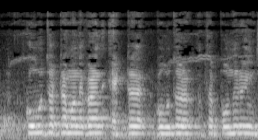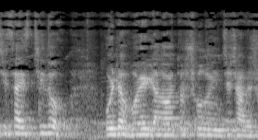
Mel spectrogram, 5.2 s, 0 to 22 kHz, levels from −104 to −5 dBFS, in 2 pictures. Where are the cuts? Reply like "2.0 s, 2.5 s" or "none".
none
